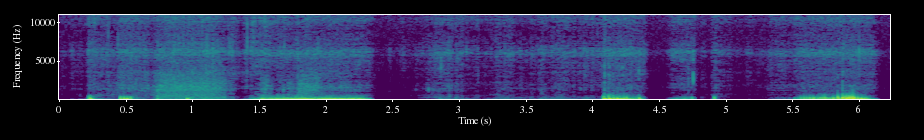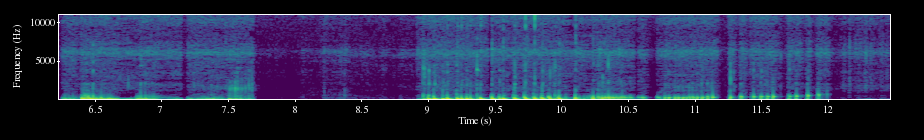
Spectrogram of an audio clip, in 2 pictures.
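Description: Low gurgling and rumbling bursts from the belly, typical hunger rumbling of an empty stomach, a normal finding.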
